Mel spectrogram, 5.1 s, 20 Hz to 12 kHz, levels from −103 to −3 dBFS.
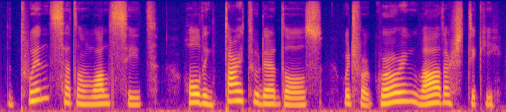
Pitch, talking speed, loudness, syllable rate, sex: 205 Hz, 190 wpm, -18 LUFS, 5.0 syllables/s, female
